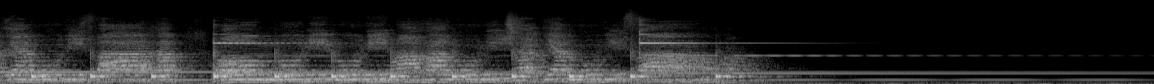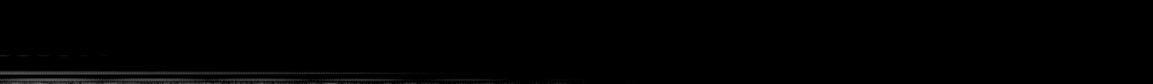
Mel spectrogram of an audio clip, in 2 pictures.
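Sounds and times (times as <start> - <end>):
mantra chanting: 0.0 - 7.8.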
